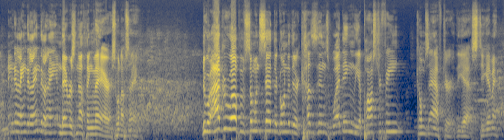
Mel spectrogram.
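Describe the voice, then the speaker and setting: With lively intonation, a man speaks at a high pitch and a fairly quick pace. Noticeable background noise and audible room echo are present. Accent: slight Southern US. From US South, Alabama (south of Birmingham). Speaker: stand-up comedian. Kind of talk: stand-up.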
